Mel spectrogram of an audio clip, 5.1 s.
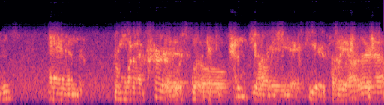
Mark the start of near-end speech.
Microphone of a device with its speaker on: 2 s

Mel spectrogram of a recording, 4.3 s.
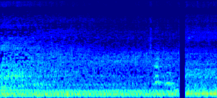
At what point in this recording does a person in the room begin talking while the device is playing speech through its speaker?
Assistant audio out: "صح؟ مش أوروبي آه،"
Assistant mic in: none

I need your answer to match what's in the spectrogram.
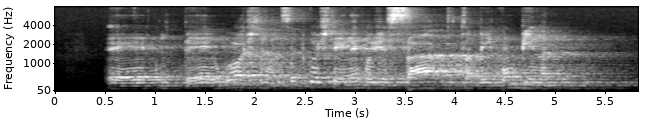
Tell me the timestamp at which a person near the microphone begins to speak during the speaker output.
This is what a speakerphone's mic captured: none

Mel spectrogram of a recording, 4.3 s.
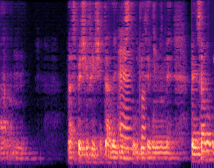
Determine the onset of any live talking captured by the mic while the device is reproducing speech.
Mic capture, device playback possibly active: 2 s

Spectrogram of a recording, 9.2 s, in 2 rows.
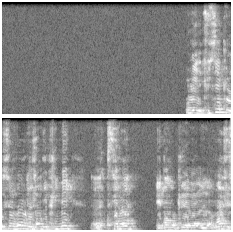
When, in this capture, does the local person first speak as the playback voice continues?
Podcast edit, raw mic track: none

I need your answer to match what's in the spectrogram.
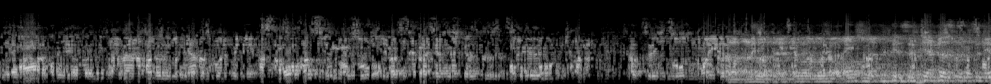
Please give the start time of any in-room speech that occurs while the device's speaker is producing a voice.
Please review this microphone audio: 7 s

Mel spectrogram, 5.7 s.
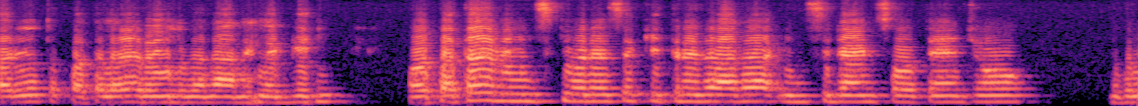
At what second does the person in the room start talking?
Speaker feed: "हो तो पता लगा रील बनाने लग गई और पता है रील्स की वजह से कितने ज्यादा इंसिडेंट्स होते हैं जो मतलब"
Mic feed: none

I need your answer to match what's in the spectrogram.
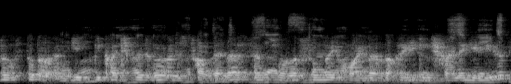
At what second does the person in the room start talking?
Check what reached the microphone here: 1 s

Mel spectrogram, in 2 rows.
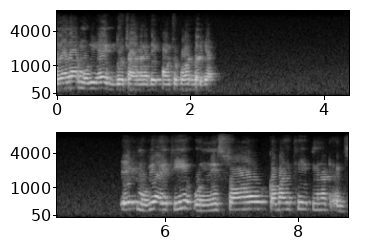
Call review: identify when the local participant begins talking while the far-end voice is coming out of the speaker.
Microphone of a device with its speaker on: none

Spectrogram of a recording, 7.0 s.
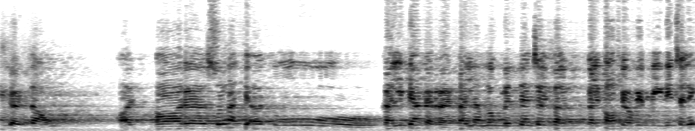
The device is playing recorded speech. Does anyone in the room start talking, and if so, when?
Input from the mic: none

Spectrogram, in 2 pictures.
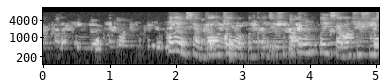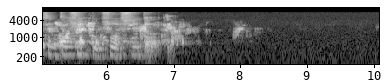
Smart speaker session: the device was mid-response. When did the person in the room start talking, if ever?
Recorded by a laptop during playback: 2 s

